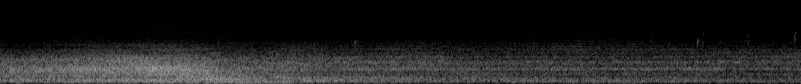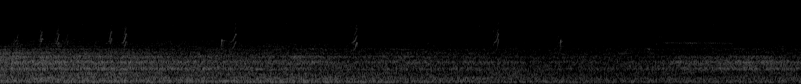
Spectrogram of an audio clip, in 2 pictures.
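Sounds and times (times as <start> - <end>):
birds chirping: 3.4 - 15.4.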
